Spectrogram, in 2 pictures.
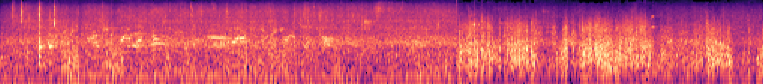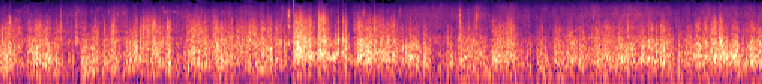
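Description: Wind buffeting a camcorder microphone in uneven gusts, louder and rougher from about six seconds in.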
